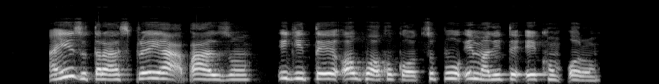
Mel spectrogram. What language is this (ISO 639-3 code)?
ibo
